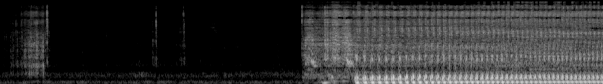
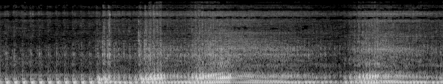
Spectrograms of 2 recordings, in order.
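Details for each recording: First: Yamaha Moto 4 (225/250) ATV single, rebuilt from zero compression with a bent valve, started completely cold on starter fluid before valve adjustment: busy cold idle with a light tick over the firing, likely loose valve clearance. Valve tapping on cold start. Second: Yamaha Moto 4 (225/250) ATV single after bent-valve rebuild and exhaust valve clearance set to 0.006, slightly warm: even idle thumping, then clean revs rising and falling smoothly, no tapping or clicking from the top end. Normal idle and revving.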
